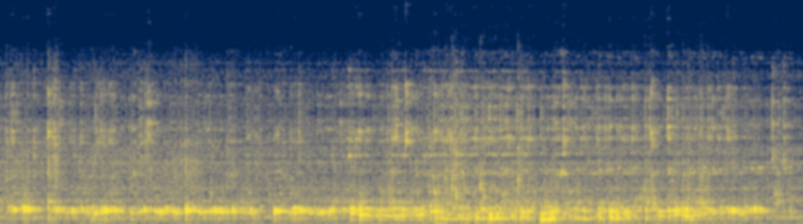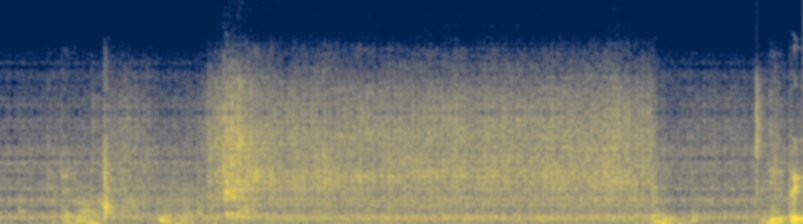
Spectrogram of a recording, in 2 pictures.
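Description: Homemade wine brew poured from a large jug into a glass demijohn, a steady liquid gush and glug lasting several seconds, then quieter trickling and a brief higher splash near the end, close and fairly clear.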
